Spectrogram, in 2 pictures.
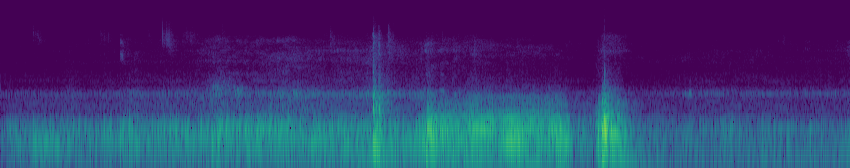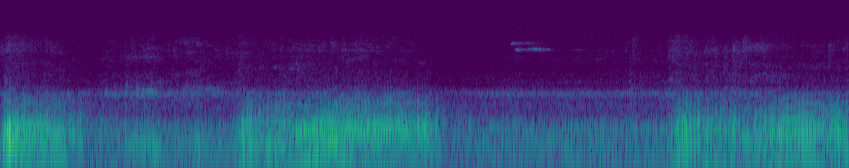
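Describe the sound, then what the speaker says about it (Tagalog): A big bike motorcycle engine idles and revs in repeated bursts, each rising to a loud throaty roar before settling back to a low rumble, with short quiet gaps between the bursts. "Ewan ko lang kung maganda yung tunog ng big bike natin dito sa gamit nating audio."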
